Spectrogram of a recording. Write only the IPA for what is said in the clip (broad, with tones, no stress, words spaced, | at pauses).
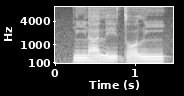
ɾĩ˨ɾa˧le˨ dɔ˨˦lĩ˦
